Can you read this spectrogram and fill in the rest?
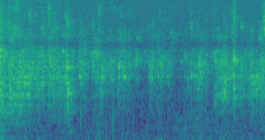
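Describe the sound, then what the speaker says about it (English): Water poured from a bottle into the tank of a LetPot LPH MAX hydroponic planter makes a continuous, close splashing trickle that rises and falls slightly. "So as I'm pouring this,"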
